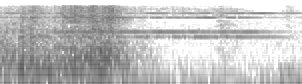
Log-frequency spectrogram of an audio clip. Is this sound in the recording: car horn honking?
no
